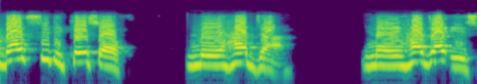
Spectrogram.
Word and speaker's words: Maihaja: For that, see the case of Maihaja. Maihaja is spelled m a i h a j a against Gaidam.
